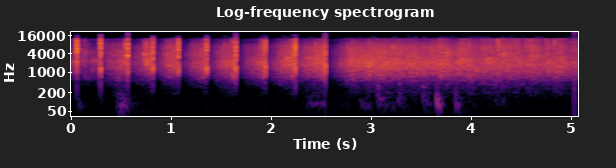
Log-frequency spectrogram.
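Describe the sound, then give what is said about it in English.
Audience applause at a speaker event begins as nine sharp, evenly spaced single claps in a slow rhythm. Then it breaks into sustained, full applause that continues at a steady level to the end. “Big applause for him.”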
